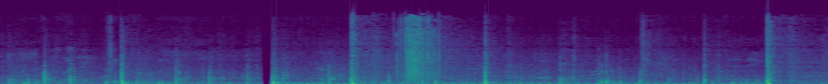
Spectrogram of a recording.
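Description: Aerial fireworks going off: a rapid, irregular run of sharp bangs and pops. A brief crackling hiss of bursting stars comes about four seconds in, and the loudest bangs fall just before that and near the end.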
